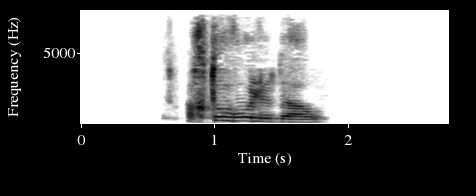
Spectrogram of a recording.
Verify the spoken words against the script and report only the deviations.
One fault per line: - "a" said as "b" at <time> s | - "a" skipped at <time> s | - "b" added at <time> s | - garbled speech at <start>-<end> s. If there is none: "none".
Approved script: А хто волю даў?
none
